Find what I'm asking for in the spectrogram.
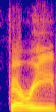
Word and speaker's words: Ferri: and Rick, just for clarification out there, your last name is spelled F-E-R-R-I. – That is correct. Ferry, like a ferry boat with an I.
